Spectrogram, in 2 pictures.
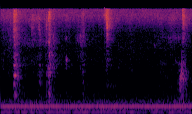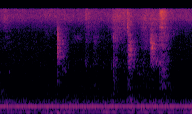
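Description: A person chewing a mouthful of chicken burger with scattered, irregular soft clicks and smacks of the mouth. A steady low hum runs underneath.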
